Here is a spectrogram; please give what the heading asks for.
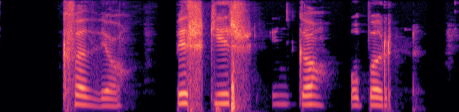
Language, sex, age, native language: Icelandic, male, 10, Icelandic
